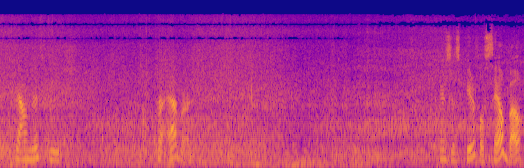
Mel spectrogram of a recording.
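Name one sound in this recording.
Small waves wash and splash against the shore.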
